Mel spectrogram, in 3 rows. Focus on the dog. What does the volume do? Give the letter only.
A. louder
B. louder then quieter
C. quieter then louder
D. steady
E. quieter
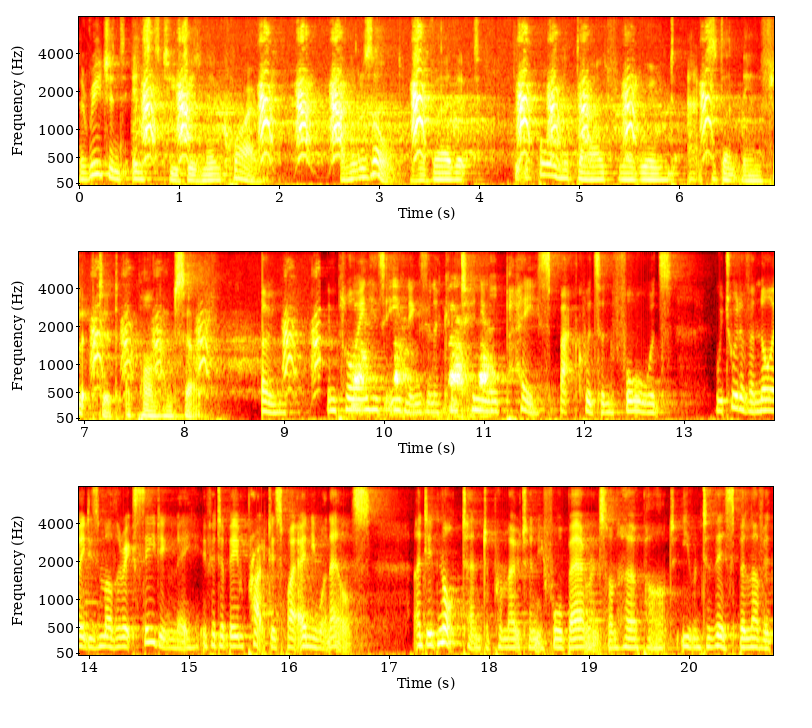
C.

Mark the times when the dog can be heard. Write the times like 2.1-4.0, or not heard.
0.6-11.1.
